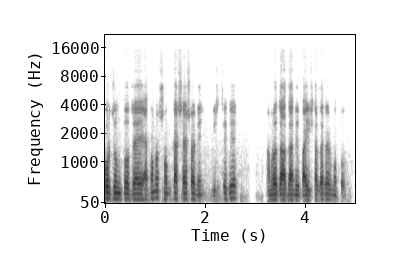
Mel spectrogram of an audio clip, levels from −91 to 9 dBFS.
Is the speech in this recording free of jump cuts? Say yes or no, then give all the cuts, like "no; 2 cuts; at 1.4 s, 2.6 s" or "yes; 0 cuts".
yes; 0 cuts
